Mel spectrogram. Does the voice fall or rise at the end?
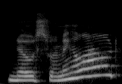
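rise. The pitch rises at the end of the phrase. It questions whether swimming is really forbidden.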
